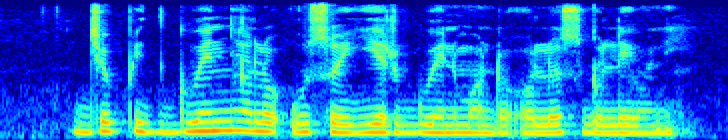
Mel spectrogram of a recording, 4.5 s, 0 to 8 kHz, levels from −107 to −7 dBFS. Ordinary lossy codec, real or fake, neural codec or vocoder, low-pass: AAC, 48 kbps; real; none; 7.2 kHz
